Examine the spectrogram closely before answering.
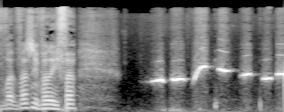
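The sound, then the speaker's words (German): A person whistles a song: several short, bright notes with a quick upward slide partway through, after a brief burst of talk. “Das reicht wahrscheinlich schon im Hintergrund einfach mal einen Song zu pfeifen”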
